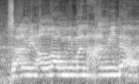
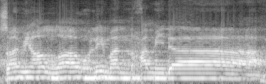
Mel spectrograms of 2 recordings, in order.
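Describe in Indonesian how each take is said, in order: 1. Frasa itu diucapkan pendek dan cepat. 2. Frasa itu diucapkan panjang dan ditarik. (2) "saya pernah dengar imam sholat"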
